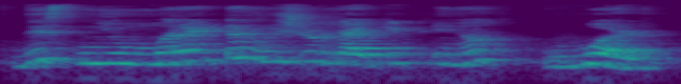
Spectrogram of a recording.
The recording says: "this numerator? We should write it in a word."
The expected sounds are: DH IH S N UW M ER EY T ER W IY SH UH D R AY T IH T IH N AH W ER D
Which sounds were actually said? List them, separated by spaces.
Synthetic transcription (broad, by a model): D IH S N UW M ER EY T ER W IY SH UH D L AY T IH T IH N AH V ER D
